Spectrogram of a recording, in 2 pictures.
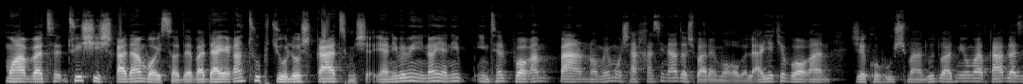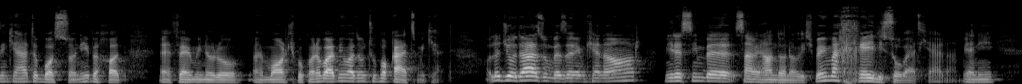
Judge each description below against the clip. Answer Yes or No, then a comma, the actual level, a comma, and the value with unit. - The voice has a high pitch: No, low, 135 Hz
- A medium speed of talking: No, fast, 185 wpm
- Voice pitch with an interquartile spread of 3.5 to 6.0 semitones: Yes, average, 4.5 semitones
